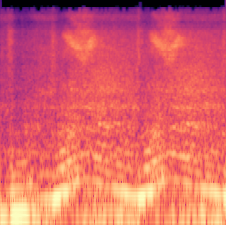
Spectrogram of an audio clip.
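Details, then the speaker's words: PT Cruiser race car with a new turbo, started with a vacuum line possibly missing; engine revs in short blips with a rising then falling high whistle, clear turbo spool. "now you can hear the new turbo really good yeah"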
